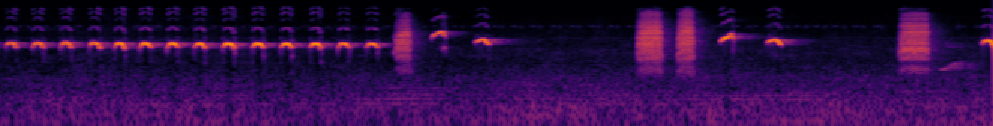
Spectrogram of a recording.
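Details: Ashy drongo, natural sound used for luring wild drongos: a long fast train of about fourteen identical whistled notes, then harsh rasping bursts mixed with short upslurred whistles.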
